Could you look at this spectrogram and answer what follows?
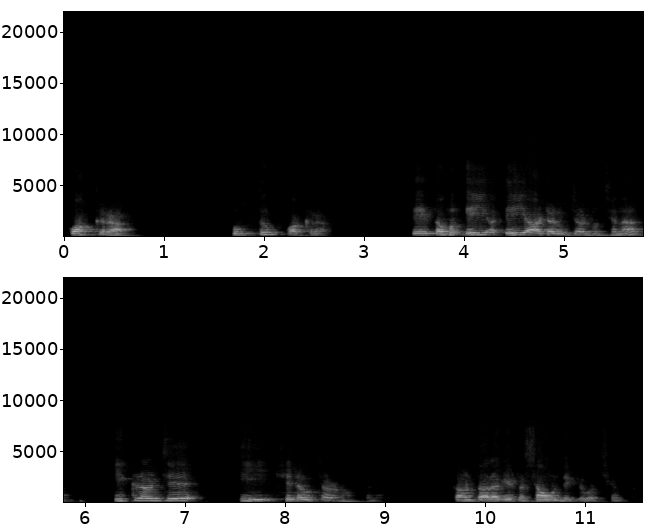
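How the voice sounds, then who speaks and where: A man teaching an online Arabic grammar class, explaining patiently step by step. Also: on the high side. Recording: echoey, distant, phone-like call audio.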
